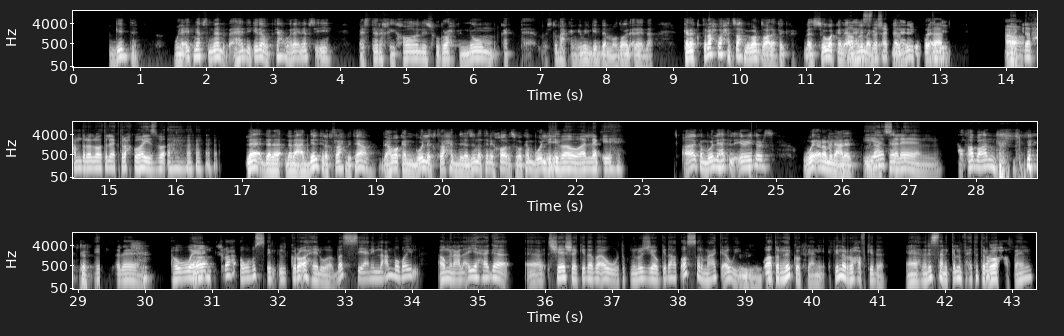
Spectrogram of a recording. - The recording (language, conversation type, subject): Arabic, podcast, إزاي تحافظ على نوم وراحة كويسين وإنت في فترة التعافي؟
- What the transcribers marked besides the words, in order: laugh; laughing while speaking: "ليه بقى، هو قال لك إيه؟"; in English: "الEreaders"; in English: "الTablet"; laugh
